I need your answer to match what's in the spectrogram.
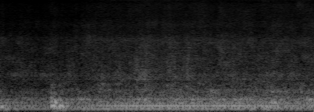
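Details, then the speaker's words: Pump for a snapping turtle tank, tested after draining: steady low motor hum, no load change or water surge; spins but won't pull water, possibly air or something stuck. "Trying to suck. It's trying to. Still no good."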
